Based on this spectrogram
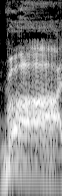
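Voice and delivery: mock roar of a man waking; Ken Graves. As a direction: roar in an imitated preacher's voice. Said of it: "This is Ken Graves".

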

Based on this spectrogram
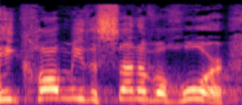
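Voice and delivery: a mock hurt son, mild; imagined wounded son. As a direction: son griping about his father, voiced lightly. Voicing Jonathan's imagined complaint.

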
